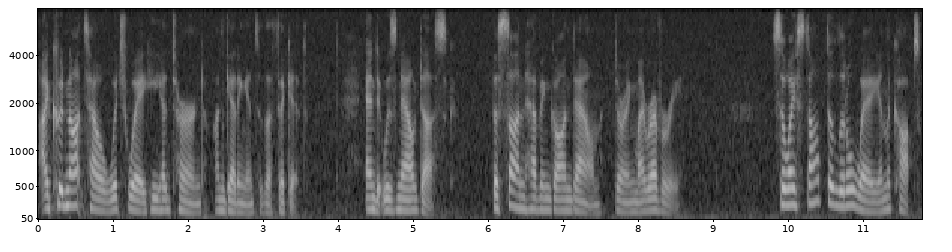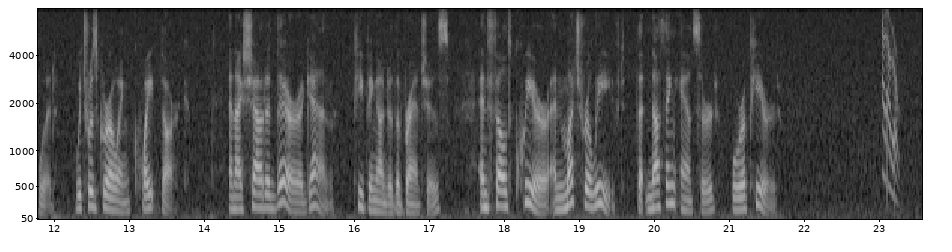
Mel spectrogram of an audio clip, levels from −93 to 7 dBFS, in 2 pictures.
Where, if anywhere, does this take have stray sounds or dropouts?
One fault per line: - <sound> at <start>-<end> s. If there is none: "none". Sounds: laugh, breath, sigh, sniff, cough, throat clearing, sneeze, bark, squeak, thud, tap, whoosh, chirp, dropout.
- chirp at 23.0-23.3 s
